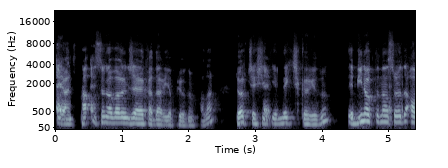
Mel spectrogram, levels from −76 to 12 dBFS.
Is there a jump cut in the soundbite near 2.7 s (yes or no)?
no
